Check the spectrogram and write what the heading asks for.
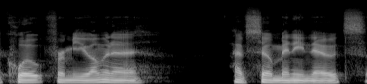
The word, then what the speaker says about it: Tough: is my real name it's pronounce to in Scotland but yeah my name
